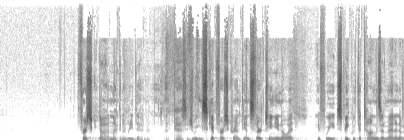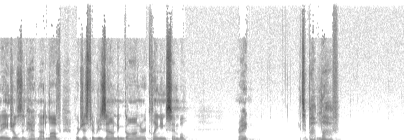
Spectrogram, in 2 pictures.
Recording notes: Preached at Auxano Church 1/8/2023.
